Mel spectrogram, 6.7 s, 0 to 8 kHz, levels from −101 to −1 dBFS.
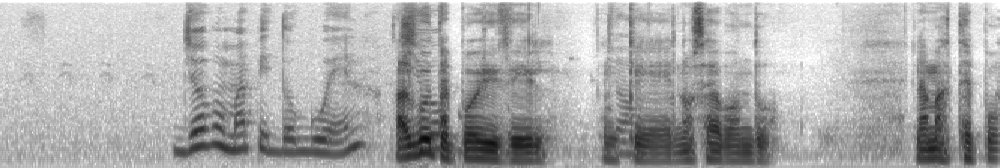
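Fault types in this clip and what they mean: echo leak: A copy of the speech returns about 0.28 s late. It is loud near 2.9 s and faint later, likely leaking past an echo canceller.
speech suppressed in double talk: The speech dips by up to about 40 dB from 3.0 to 4.1 s and 4.4 to 4.9 s, likely from overlapping talk.
background gated by the echo canceller: The room sound drops by about 39 dB from 5.17 to 5.49 s. It returns when the canceller lets go.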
